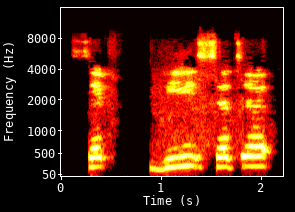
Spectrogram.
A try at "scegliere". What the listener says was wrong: সেচে না, সে, সে, এটা দুনতা সরোচন হবে, এসের পরে সি, সির পরে সে হবে, সেচে হবে কেন?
